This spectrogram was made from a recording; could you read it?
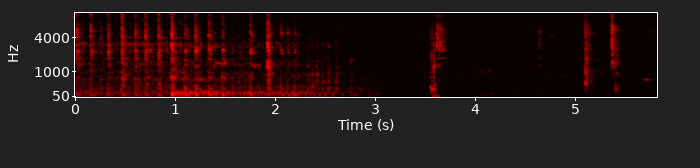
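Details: Thai motorcycle engine, Nova-family four-speed: light, fairly regular tapping over idle for a few seconds before dying away, heard from the rear of the engine; points to a knocking clutch assembly.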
